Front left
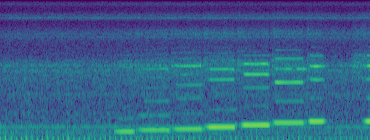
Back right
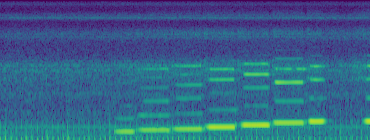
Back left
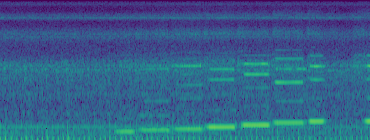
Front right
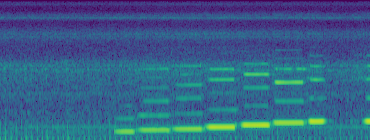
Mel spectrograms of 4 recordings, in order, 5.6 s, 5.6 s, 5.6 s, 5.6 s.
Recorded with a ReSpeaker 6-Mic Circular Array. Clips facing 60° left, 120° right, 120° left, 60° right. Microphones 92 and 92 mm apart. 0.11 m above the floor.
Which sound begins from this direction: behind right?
A helicopter, at 0.0 s.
